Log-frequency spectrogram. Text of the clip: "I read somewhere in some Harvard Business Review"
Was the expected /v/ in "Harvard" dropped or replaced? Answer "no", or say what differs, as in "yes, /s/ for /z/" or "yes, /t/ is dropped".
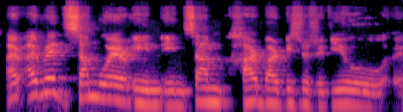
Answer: yes, /b/ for /v/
